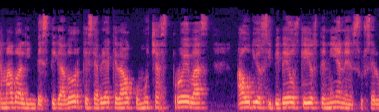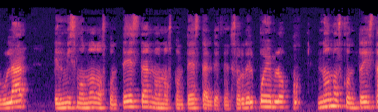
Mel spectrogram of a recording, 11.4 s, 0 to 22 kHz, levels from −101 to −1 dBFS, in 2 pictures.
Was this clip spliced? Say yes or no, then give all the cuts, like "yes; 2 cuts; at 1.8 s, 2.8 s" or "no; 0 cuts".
no; 0 cuts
